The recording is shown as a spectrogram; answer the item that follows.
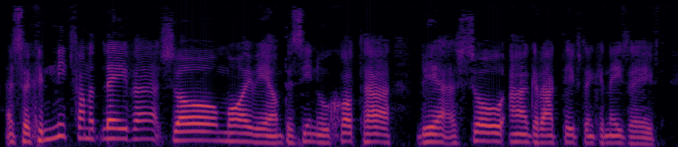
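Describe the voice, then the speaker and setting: A man's voice: medium pitch, a little slow, no echo. A man giving a sermon as a guest preacher, talking conversationally with hesitations and acting out the voices he quotes. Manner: animated storytelling, acts out quoted voices.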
